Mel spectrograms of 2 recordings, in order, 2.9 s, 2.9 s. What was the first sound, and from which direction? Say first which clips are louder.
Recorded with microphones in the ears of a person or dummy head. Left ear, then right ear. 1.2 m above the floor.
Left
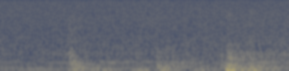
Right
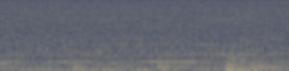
Running footsteps: right 1 dB; 60° left (ahead or behind).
